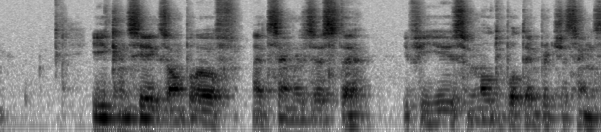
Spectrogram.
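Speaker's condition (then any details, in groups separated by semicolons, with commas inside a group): No condition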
